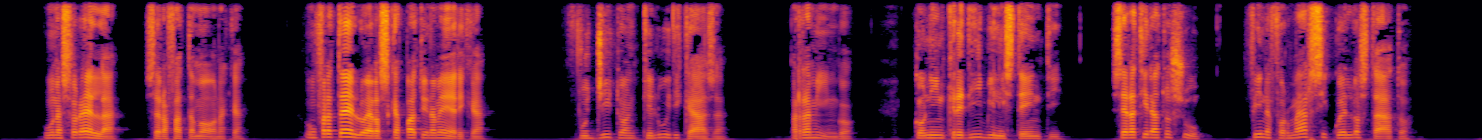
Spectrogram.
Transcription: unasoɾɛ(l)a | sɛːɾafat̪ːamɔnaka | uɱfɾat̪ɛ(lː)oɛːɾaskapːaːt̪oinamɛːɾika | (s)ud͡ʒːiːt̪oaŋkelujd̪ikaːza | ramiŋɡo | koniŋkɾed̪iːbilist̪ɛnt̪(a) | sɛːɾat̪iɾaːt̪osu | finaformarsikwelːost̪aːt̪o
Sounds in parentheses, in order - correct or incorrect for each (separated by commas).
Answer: incorrect, correct, incorrect, incorrect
